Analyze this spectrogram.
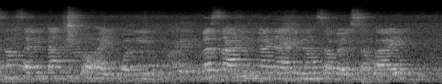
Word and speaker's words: choline: Mga bata, ang tamang pagbigkas ng salitang ito ay choline.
